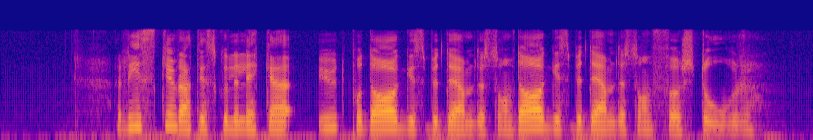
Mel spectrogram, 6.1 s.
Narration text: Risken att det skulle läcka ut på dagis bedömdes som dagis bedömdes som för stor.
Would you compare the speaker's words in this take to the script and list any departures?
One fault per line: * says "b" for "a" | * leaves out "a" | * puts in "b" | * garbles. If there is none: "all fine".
all fine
